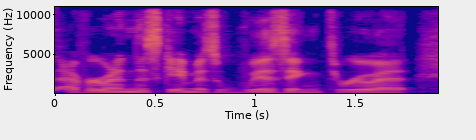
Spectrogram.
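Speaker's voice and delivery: ordinary talk, nothing marked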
